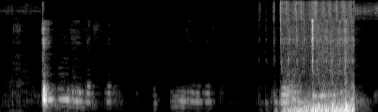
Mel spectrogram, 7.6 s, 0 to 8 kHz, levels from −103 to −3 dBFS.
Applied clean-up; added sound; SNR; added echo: neural mask model DeepFilterNet 3.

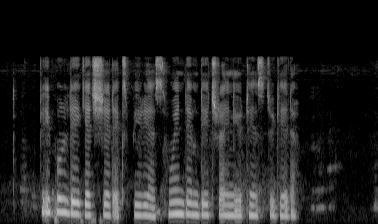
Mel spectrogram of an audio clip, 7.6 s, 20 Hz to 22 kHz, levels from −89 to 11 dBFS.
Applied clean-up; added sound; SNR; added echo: none; none; none; none.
